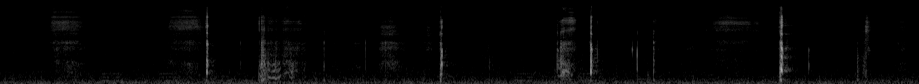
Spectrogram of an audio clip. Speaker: How does it feel to have the hiccups, baby? Feel better?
